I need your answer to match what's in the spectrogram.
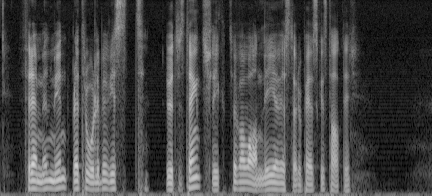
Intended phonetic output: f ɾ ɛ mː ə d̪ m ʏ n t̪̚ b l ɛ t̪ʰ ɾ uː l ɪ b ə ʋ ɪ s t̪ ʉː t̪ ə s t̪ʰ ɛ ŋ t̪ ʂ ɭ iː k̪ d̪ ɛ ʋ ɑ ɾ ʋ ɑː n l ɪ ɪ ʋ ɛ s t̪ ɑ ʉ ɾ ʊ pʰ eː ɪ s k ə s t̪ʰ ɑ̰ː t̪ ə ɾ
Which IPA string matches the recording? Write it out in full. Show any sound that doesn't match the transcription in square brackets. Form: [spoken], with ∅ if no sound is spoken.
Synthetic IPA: f ɾ ɛ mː ə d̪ m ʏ n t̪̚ b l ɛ t̪ʰ ɾ uː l ɪ b ə ʋ ɪ s t̪ ʉː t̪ ə s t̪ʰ ɛ ŋ t̪ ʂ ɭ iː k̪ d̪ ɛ ʋ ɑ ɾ ʋ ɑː n l ɪ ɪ ʋ ɛ s t̪ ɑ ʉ ɾ ʊ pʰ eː ɪ s k ə s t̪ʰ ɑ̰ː t̪ ə ɾ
